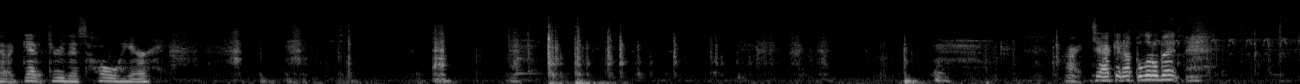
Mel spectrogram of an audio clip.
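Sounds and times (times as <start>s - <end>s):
metal clicks and knocks: 5.1s - 7.6s.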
